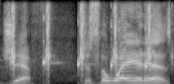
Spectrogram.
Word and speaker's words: GIF: coming listen it's a categorical fact that it's pronounced Jim just the way it is I understand if you want to call it gift that's your it's your right go right ahead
